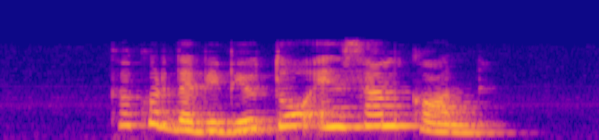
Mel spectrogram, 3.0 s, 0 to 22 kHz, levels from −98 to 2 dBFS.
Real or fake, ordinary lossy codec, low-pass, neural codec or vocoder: real; none; none; none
